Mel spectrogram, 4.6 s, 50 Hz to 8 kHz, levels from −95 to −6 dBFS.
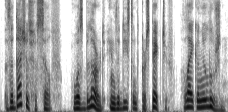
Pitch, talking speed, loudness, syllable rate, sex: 160 Hz, 160 wpm, -17 LUFS, 5.4 syllables/s, male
